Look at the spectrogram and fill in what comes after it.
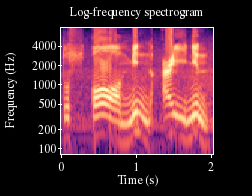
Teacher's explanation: عین حرف حلقی ہے، اس لیے یہاں پر نون ساکن کو ظاہر کر کے اظہار کرنا ہے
